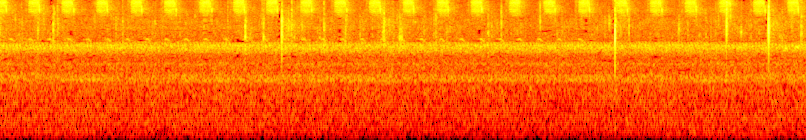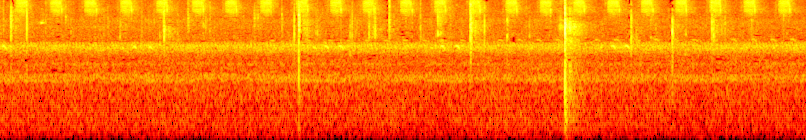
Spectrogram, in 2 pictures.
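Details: Night crickets in summer keep up an unbroken high chirring chorus; campfire crackles and small pops punctuate it, one louder snap near the end.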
